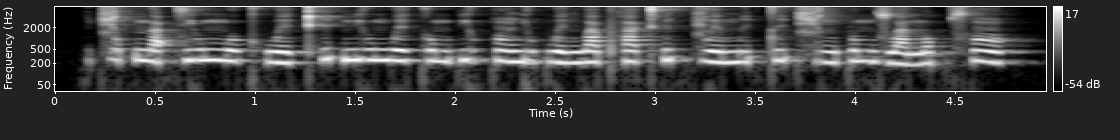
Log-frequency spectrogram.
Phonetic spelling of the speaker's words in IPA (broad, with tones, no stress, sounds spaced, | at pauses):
t͡ɕ ɔ˦ p̚ n̪ a˨ ʔ t͡s j u˦ m o˧ kʰ w e˨˩ kʰ i˦ ʔ m j u˦ m w e˧ k o˧ m p j u˧ k ɔ̃˧ ŋ j u˧ p w e˧ ŋ w a˦ pʰ a˦ kʰ ĩ˦ k̚ t͡ɕ w e˧ m i˦ ʔ t̪ i˦ ʔ ɕ o˧ ŋ p ə˦ m d͡z w a˨˩ n̪ ɔ˦ p̚ t͡sʰ ɔ̃˥˧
